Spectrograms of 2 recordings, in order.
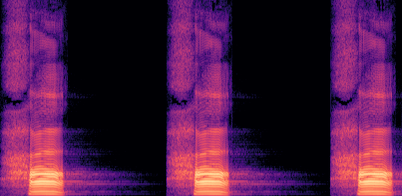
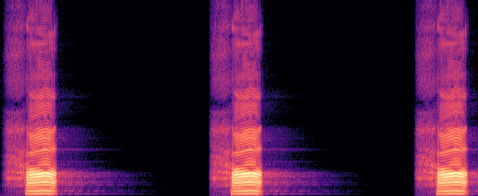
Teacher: حلق کی طرف مضبوطی سے دباتے ہوئے باریک اور رگڑ کھاتی سانس میں پڑھیں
